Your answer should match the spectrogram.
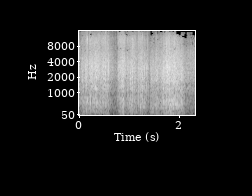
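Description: Clear plastic garment bag crinkling and rustling as a blazer is pulled out of it, loudest near the end.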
